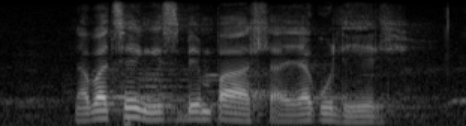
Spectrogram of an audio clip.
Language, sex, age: Zulu, male, 19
